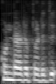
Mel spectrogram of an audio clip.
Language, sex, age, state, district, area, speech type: Tamil, female, 30-45, Tamil Nadu, Ariyalur, rural, spontaneous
